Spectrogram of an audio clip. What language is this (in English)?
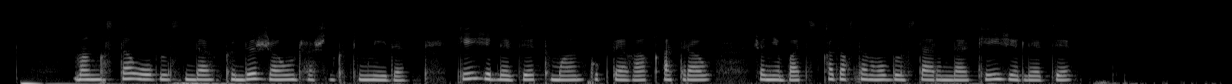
Kazakh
